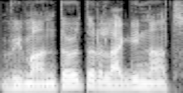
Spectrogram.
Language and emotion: Goan Konkani, neutral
